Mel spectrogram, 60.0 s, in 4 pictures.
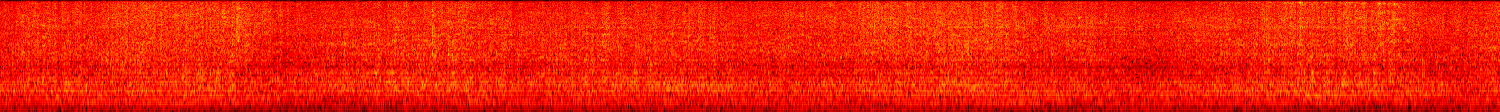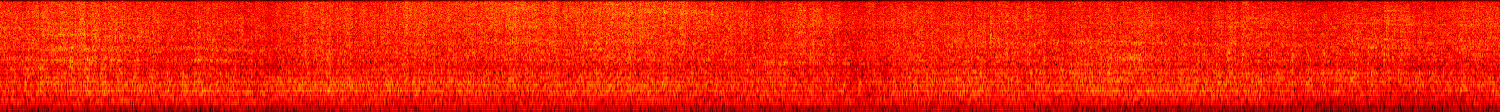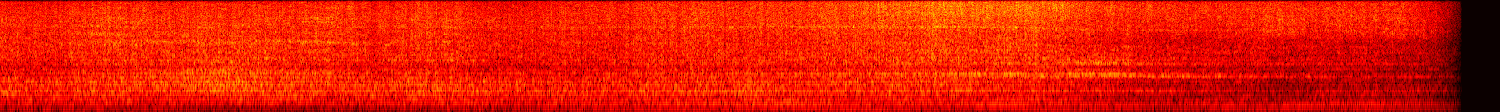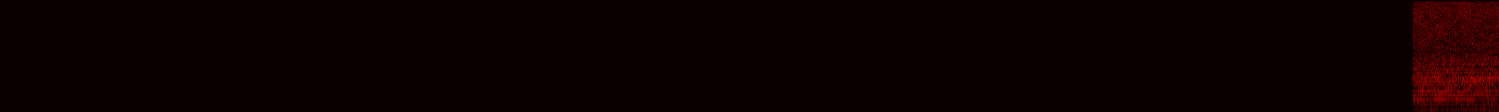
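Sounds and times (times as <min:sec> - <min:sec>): freight train wheels on rail: 0:00.0 - 0:44.6.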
